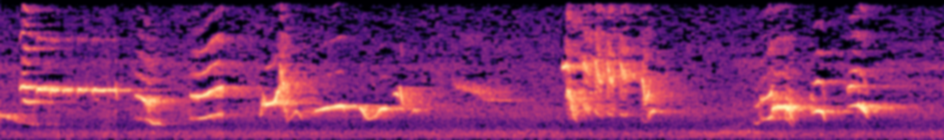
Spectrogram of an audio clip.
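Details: Loud-voiced champion Oriental magpie-robin kept in Bengkulu, Indonesia, known for a rival-defeating fighting style; drawn-out whistles, slurred phrases and brief harsh notes in three bursts.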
